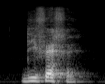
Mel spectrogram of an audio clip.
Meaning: thief (female)
- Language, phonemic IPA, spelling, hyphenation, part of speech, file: Dutch, /ˌdiˈvɛɣə/, dievegge, die‧veg‧ge, noun, Nl-dievegge.ogg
